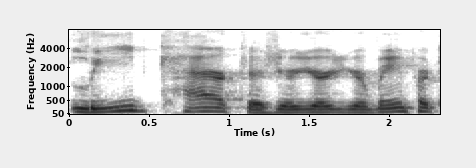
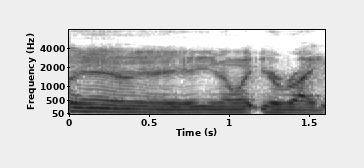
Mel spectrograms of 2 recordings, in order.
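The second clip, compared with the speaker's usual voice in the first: put-on begrudging, reluctant tone; 3 dB louder than usual. Retelling how the crew answers Spock: imitating begrudging agreement. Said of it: "they kind of begrudgingly go".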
